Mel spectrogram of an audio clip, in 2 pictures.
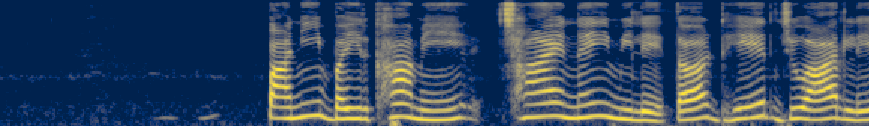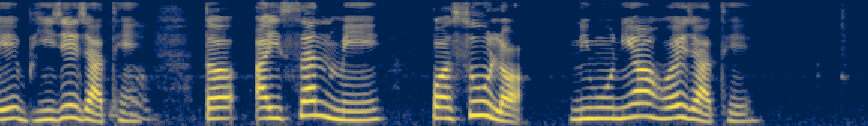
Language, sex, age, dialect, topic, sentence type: Chhattisgarhi, female, 18-24, Northern/Bhandar, agriculture, statement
